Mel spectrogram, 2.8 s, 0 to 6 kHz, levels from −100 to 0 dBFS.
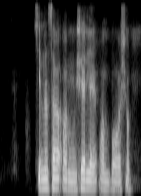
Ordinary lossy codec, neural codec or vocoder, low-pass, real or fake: none; codec, 32 kHz, 1.9 kbps, SNAC; 5.4 kHz; fake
